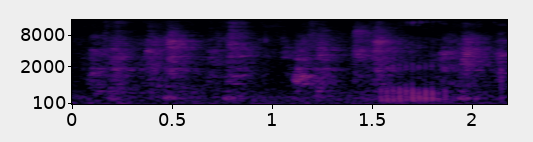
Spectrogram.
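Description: Faint, soft animal noises close to the microphone: light snuffling, then a short, low pulsing grunt near the end.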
